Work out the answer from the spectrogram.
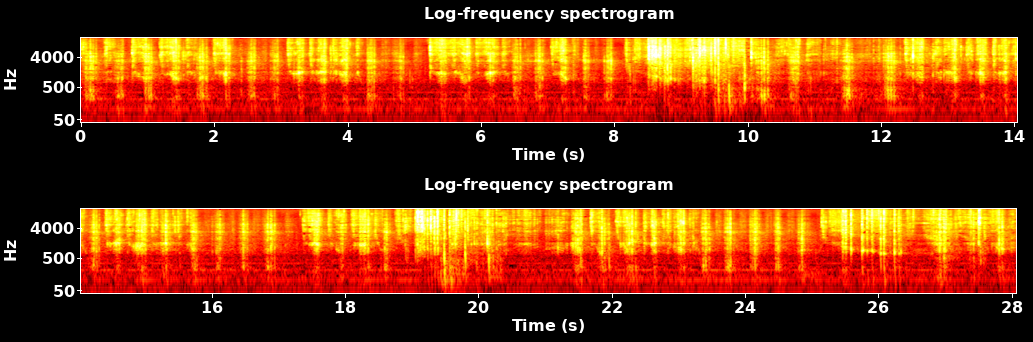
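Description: Close-up chewing and crunching of a thin, brittle translucent yellow sheet, with dense crackling and scraping as pieces are broken off and chewed. A few louder crunches stand out.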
